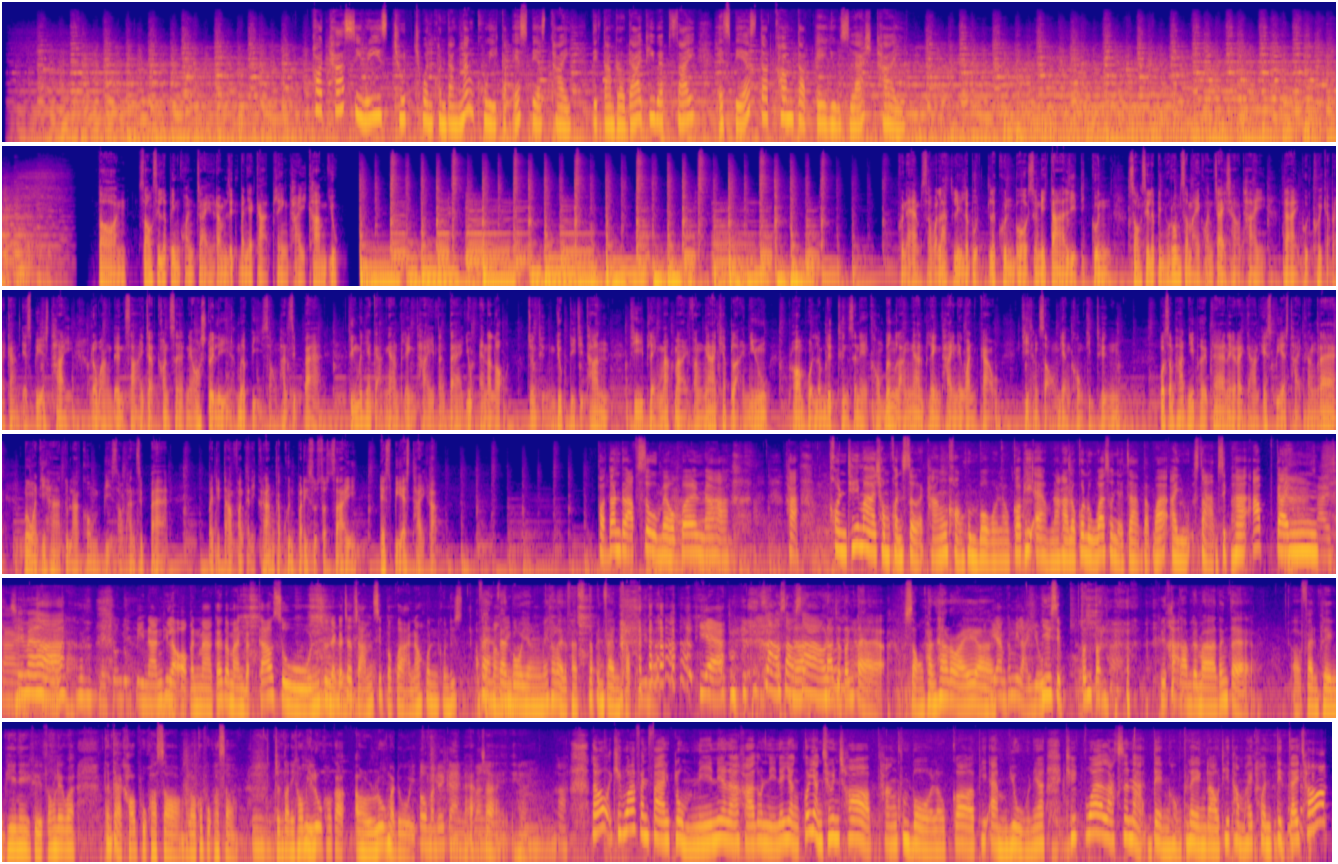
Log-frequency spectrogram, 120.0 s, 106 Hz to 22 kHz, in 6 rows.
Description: คุณแอม เสาวลักษณ์ ลีลบุตร และคุณโบ สุนิตา ลีติกุล สองศิลปินร่วมสมัยขวัญใจชาวไทย ได้พูดคุยกับรายการเอสบีเอส ไทย ระหว่างเดินสายจัดคอนเสิร์ตในออสเตรเลีย เมื่อปี 2018 ถึงบรรยากาศงานเพลงไทยตั้งแต่ยุคแอนะล็อก จนถึงยุคดิจิทัลที่เพลงมากมายฟังง่ายแค่ปลายนิ้ว…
